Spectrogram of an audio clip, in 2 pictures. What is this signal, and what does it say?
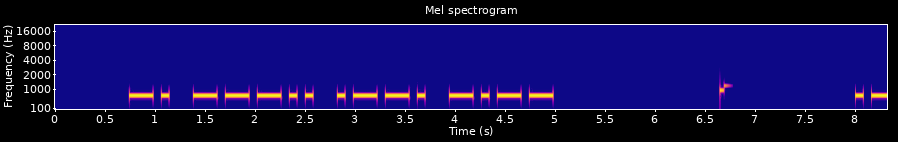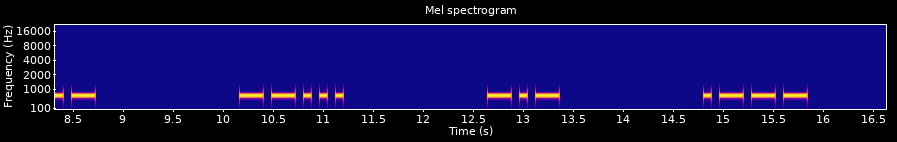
Morse code, heard as a keyed tone, about 15 wpm, spaced as for 8 wpm, 700 Hz. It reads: N8PY W7KJ
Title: USA Call Signs - 4 Characters - 6x Character Spacing - 15wpm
